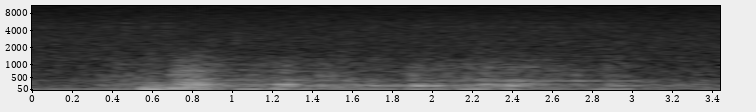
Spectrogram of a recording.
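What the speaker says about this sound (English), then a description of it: "there is so much thunder" Thunder during a thunderstorm, a faint, brief low rumble that swells once and trails off over soft background rain.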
